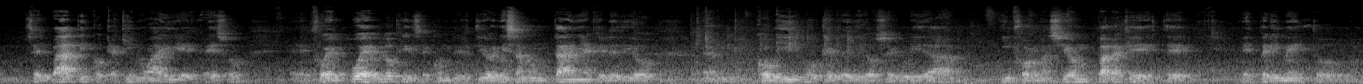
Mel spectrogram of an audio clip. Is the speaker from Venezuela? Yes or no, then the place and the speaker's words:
yes; Venezuela; born there; Soy un salvadoreño nacido en Venezuela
